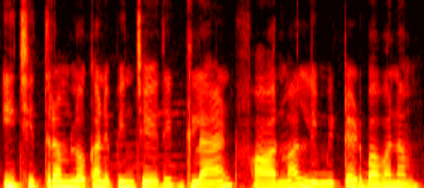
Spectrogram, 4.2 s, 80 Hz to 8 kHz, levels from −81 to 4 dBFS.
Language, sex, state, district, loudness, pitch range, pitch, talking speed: Telugu, female, Telangana, Mahabubabad, -16 LUFS, 190-230 Hz, 210 Hz, 100 wpm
